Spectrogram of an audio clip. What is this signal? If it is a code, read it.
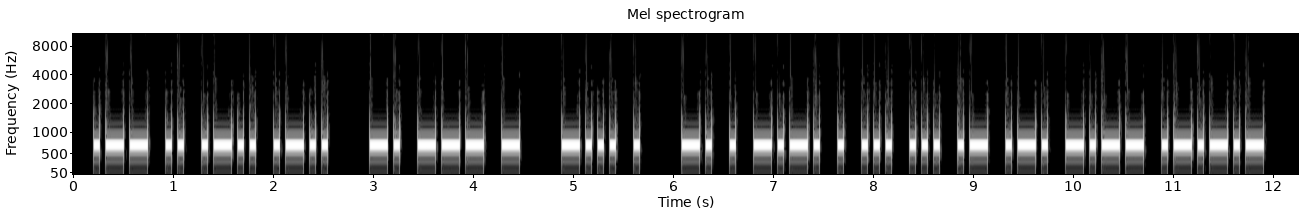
Morse code, heard as a keyed tone, about 20 wpm, 700 Hz. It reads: WILL NOT BE NECESSARY.
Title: Sentences from Top 800 Words 20wpm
